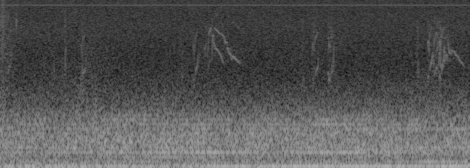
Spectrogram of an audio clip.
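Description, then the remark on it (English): Faint calls of two siskins circling in flight, a few short high chirps spaced out over a few seconds, above a steady, heavy rumble of background noise. “siskins again.”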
